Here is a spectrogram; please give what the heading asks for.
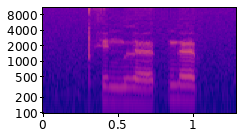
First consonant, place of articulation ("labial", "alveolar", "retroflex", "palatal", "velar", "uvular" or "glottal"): labial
